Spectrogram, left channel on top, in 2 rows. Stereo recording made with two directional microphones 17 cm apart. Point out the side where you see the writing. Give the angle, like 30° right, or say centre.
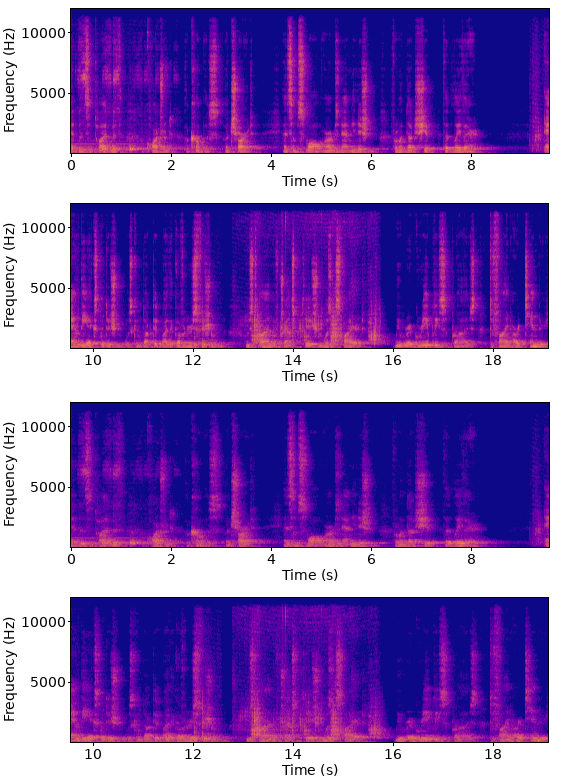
60° left.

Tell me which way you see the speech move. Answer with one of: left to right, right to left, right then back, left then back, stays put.
stays put.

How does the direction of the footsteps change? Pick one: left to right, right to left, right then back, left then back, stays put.
right then back.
